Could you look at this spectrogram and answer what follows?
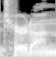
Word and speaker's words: Pterodon: We got another Pterodon Knight. The P is silent in Pterodon.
